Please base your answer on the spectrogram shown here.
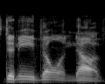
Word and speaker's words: Denis Villeneuve: glance but yeah but it's it's denis villeneuve like as i heard from um from chris stuckman here on the medium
